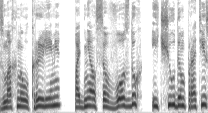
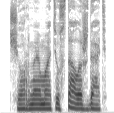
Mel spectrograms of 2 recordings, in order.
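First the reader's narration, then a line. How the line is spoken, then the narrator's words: Growl. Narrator (Russian): прорычал Гамиэль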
